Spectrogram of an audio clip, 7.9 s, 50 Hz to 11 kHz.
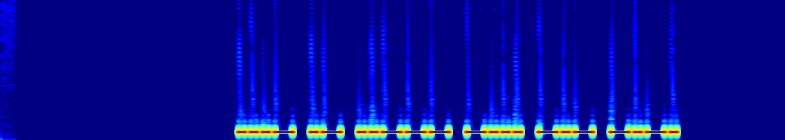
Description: Morse code, heard as a keyed tone, about 21 wpm, 700 Hz. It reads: VA2BKC
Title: DXCC-100 Call Signs - 6 Characters - 20wpm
